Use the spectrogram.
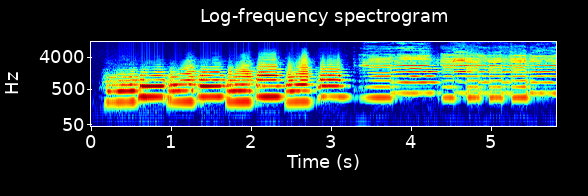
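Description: A trombone plays a two-tone police-siren pattern, alternating high and low notes, then a violin joins with a brighter version of the same siren call, loud with no talking.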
